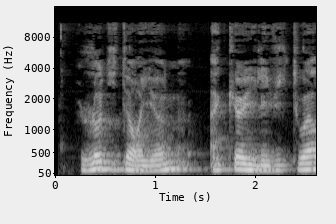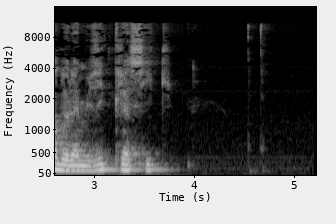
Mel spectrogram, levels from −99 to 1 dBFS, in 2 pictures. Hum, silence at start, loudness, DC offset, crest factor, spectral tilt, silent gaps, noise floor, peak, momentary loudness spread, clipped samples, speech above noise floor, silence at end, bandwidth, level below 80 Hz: none; 0.25 s; -24 LUFS; under 0.1%; 18 dB; -6.5 dB/octave; none; -75 dBFS; -8 dBFS; 11 LU; under 0.1%; 52 dB; 1.5 s; 11.5 kHz; -60 dBFS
